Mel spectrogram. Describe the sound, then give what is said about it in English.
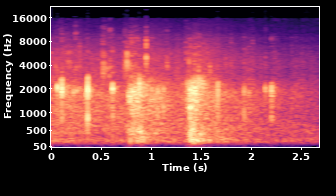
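Scattered audience applause, soft and uneven, with sharp individual claps and two brief swells of denser clapping before it thins out. No one speaks. “Engaging from the applause of the audience, I think many agree with you, subhanAllah.”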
